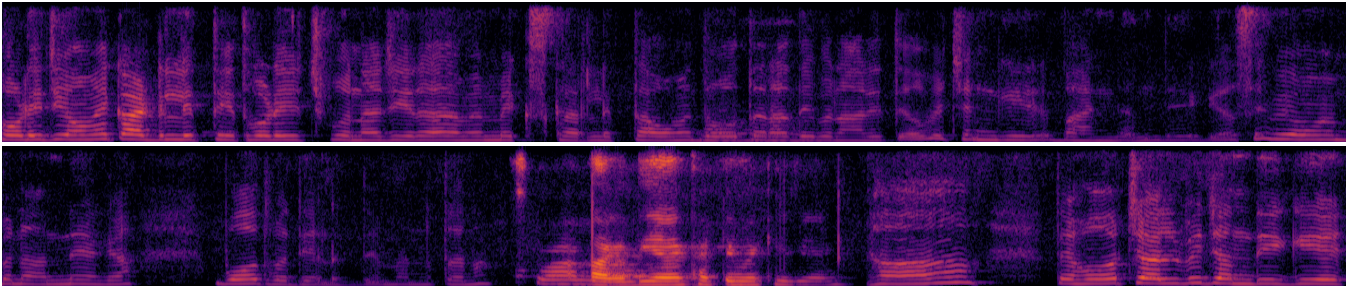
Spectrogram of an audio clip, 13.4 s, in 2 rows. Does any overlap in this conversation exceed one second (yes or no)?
no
